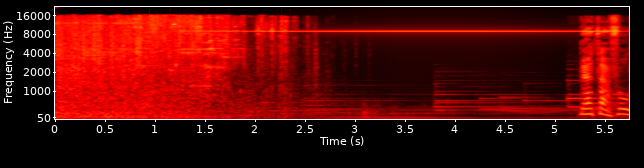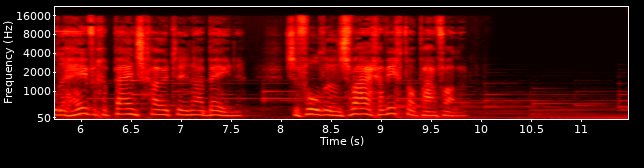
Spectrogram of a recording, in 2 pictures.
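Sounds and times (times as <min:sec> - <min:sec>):
grenade explosion: 0:00.0 - 0:02.6
crackling debris: 0:00.0 - 0:02.7
thin high ringing tone: 0:01.4 - 0:06.2
speech: 0:05.2 - 0:10.0.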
